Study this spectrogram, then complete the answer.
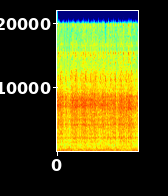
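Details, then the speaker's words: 2004 Mazda MPV 3.0 after fixing a cylinder 4 misfire by reseating injector connection: steady, even idle with no stumble or missing beats; sounds smooth and healthy, codes to be cleared and test-driven. "any case she's running smooth she's not stumbling so I'll clear the codes on it drive around little bit and see what happens"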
